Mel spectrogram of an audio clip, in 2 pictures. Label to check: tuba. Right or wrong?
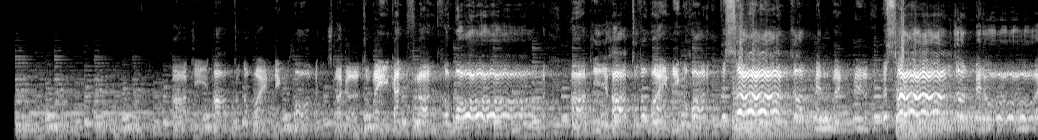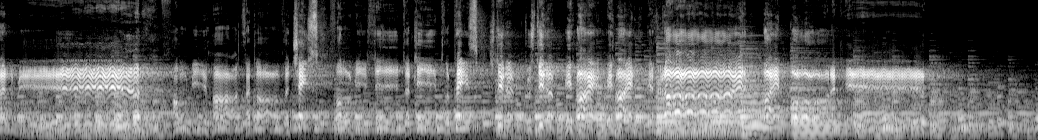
Wrong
